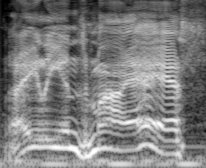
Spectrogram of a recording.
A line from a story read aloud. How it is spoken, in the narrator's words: Skeet hollered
